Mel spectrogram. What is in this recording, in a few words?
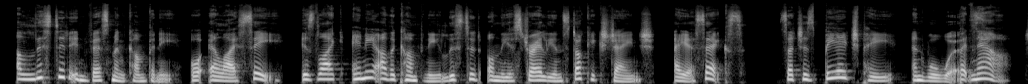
Natural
